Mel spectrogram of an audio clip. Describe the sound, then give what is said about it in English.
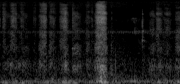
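A pencil scratches quickly across paper as a man hurriedly writes something down, crossing a word out and writing another, in a run of short, rhythmic strokes with one sharper, louder stroke midway, fairly quiet with no voices. “takes out a pencil and hurriedly writes something down. He crosses a word out and writes another.”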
